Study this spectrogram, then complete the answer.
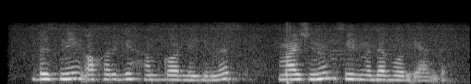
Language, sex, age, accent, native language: Uzbek, female, 18-24, Surxondaryo, Uzbek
